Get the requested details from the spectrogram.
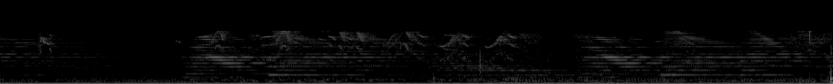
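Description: Many birds chirp and sing together in a continuous, busy chorus, with overlapping high trills and calls from several birds, and no one talking.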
